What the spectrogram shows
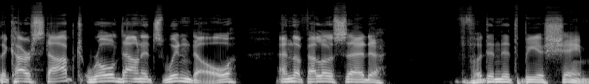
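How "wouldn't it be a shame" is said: put-on Russian accent. Retelling a priest's threat from a car window: Russian accent. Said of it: "they have a Russian accent".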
